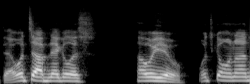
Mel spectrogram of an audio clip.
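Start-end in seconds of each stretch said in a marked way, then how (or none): none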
